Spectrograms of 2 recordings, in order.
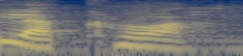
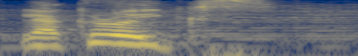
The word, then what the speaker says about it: La Croix: Ven, se pronuncia la Croix. Pues sí, pero mucha gente no lo pronuncia como se escribe, así que se escribe la Croix. La Croix.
